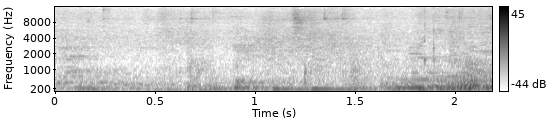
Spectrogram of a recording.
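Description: Quiet, indistinct voices in a hall, in a lull between louder speech.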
